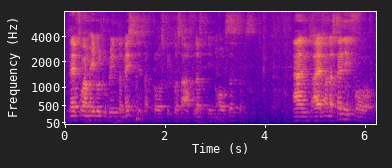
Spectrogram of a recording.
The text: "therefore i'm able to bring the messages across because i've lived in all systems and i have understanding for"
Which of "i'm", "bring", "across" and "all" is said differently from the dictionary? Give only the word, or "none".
none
